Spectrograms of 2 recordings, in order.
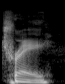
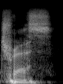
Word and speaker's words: Tres: So yeah, it's Broggi, Biggie, and Trey, but Tress.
